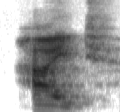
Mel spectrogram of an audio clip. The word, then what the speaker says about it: Haidt: How do you say it? Haidt? Tight. Haidt. Okay.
